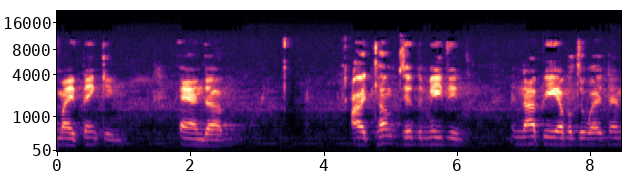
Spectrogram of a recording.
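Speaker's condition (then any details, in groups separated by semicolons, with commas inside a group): ALS; asked to talk slower, clearer, losing voice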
